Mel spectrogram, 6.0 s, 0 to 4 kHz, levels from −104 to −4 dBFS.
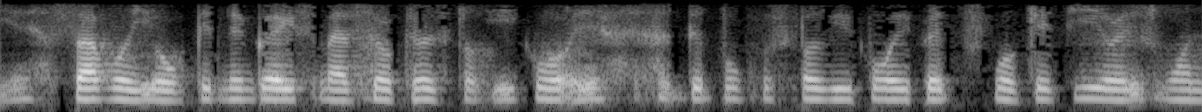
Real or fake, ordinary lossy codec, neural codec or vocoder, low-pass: fake; AAC, 16 kbps; codec, 16 kHz, 0.7 kbps, FocalCodec; 3.6 kHz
